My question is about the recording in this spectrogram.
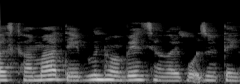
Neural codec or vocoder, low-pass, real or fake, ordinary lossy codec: none; 7.2 kHz; real; none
